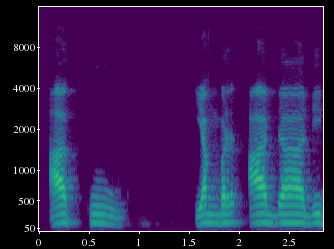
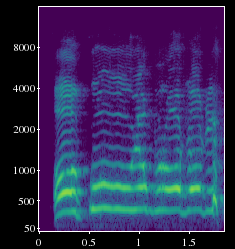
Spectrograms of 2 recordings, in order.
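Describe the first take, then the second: First: It is spoken softly and flatly. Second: It is spoken loudly, like shouting. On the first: The speaker calls it right. "intonasinya datar, lembut" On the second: The speaker calls it wrong.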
